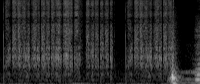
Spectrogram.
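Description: Pencil scratching on paper, writing in three quick stretches with brief pauses between them. Near the end comes one short low thud.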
